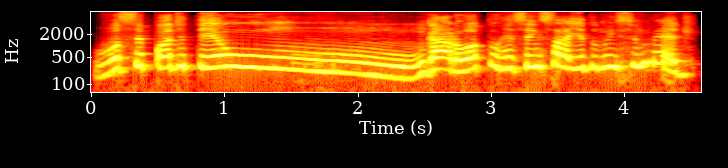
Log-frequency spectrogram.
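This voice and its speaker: A man's voice: extremely high pitch, animated, measured pace. A Brazilian man hosting a podcast, rambling through casual commentary with many fillers and tag questions. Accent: Brazilian Portuguese. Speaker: podcast host. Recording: muffled lo-fi sound.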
